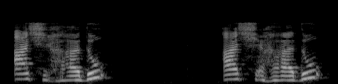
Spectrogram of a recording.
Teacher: हा सबसे नीचे वाले हिस्से से, ठीक है, जो गले का सबसे आखिर वाला हिस्सा है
